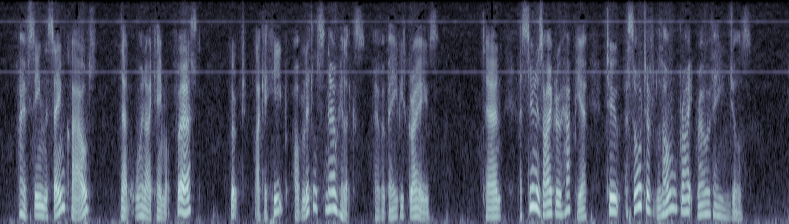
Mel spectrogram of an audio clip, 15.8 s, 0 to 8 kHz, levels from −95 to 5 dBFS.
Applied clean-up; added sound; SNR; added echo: none; none; none; none.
